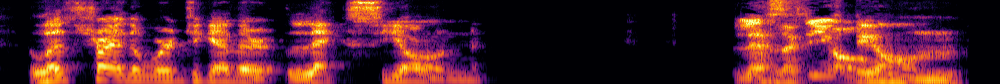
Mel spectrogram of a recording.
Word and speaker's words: lección: Let's try the word together, lección. Lección. It's almost as if the double C is an X, so let's try it as lección. Lección. Yeah, with the pop on the O, lección.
